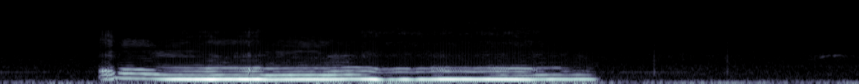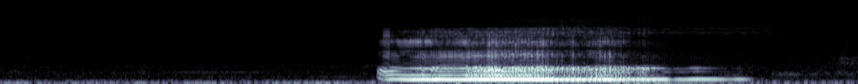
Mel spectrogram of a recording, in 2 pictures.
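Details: Two long, steady, humming snores with a clear buzzing pitch, separated by a quiet pause, from a small King Charles dog; loud snoring.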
